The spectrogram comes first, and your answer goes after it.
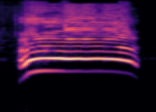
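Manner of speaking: high wordless yell into the valley; echoing shout. Real, not acted. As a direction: shout out to hear the echo. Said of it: "একটু চেঁচাও দেখি জোরে".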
